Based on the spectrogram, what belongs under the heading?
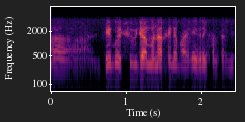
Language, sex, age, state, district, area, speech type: Bodo, male, 45-60, Assam, Kokrajhar, rural, conversation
